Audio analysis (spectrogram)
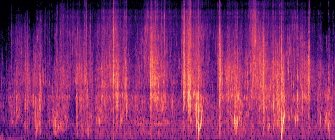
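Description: Repeated squelches and splashes, like footsteps slogging through mud and shallow water in a slightly flooded meadow in a national forest, with irregular wet sloshes and trickles scattered over a few seconds and no talking.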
